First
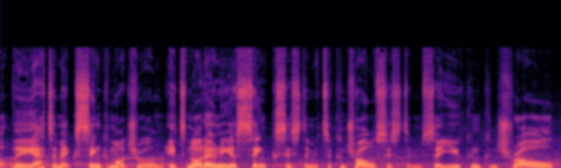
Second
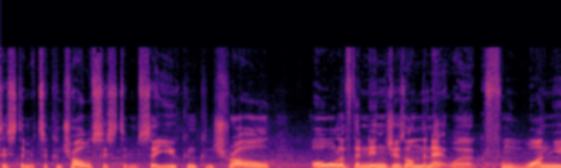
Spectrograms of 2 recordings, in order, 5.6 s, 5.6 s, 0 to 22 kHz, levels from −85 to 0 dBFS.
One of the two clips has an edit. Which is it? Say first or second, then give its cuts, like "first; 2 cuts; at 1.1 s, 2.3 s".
first; 1 cut; at 1.6 s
